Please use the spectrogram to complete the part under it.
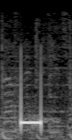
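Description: A single steady telephone line tone, about a third of a second long, sounds as a caller is connected to a call-in show, rising clearly above faint background noise.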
